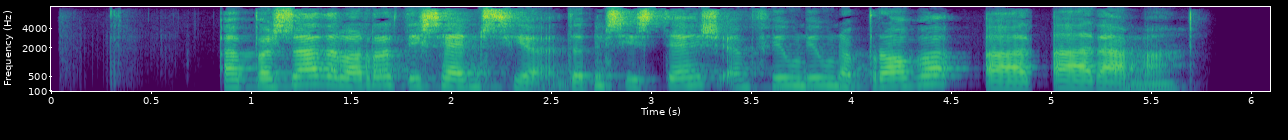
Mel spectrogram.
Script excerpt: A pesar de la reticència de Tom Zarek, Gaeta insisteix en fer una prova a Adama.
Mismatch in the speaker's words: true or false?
true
